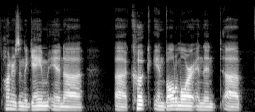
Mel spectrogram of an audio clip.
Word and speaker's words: Koch: I read it's Koch, but I read it as I think that's how you pronounce it. Cook.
